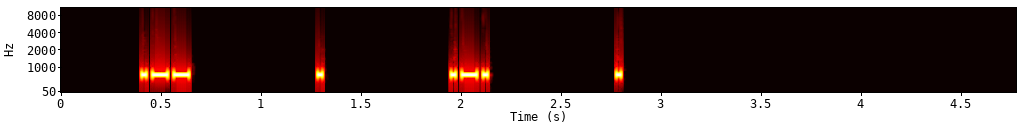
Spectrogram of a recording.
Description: Morse code, heard as a keyed tone, about 44 wpm, spaced as for 12 wpm, 690 Hz. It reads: WERE
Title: 8x Character Spacing - Top 100 Words - 45wpm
